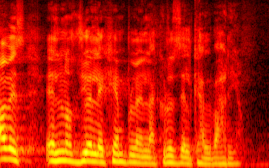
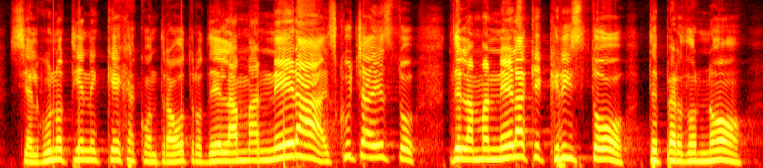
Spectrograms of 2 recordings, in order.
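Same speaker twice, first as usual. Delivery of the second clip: loud, declaiming scripture reading; scripture read with force; 9 dB louder than usual. Acted. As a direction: proclaim the verse to the church.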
